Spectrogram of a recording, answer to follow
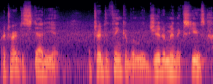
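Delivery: usual speaking voice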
